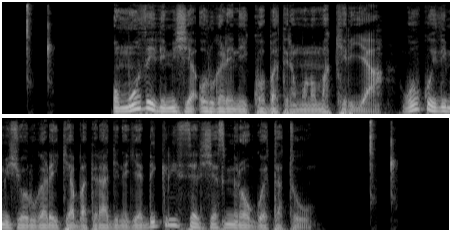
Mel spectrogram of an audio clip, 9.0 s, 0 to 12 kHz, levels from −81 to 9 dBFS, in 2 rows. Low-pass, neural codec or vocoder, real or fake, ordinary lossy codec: 10.8 kHz; none; real; Opus, 32 kbps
